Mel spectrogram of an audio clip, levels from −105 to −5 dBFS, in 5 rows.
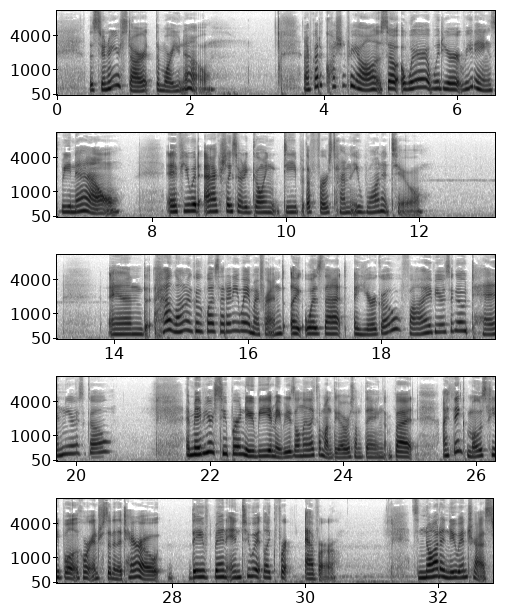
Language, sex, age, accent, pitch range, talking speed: English, female, 10-29, American, 205-270 Hz, 170 wpm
